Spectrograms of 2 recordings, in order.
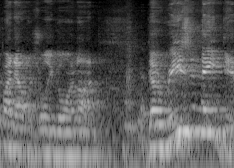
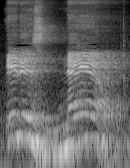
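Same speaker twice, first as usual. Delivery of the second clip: ordinary talk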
